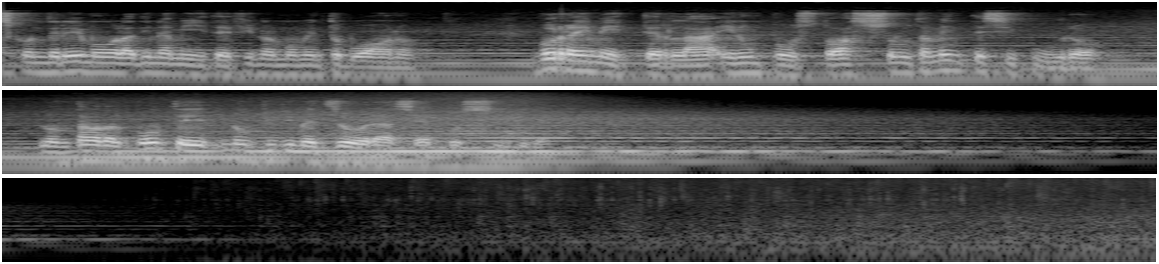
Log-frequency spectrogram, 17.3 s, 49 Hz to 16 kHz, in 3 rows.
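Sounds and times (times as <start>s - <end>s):
speech: 0.0s - 8.7s
sustained musical chord: 0.0s - 12.1s
steady rain falling: 12.4s - 17.3s.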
